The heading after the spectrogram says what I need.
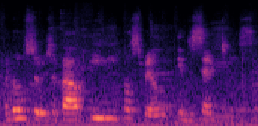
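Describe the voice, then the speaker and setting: A woman's voice: fairly high pitch, fast, darkish tone. A woman in her late thirties giving unscripted interview answers outdoors. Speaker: actor. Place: outdoors on a sea front. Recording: distant mic, faint music behind.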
